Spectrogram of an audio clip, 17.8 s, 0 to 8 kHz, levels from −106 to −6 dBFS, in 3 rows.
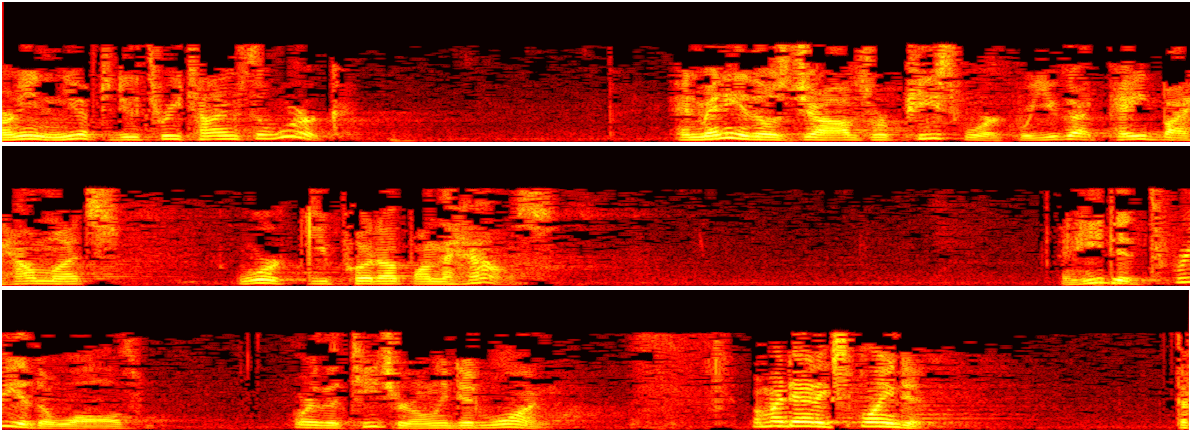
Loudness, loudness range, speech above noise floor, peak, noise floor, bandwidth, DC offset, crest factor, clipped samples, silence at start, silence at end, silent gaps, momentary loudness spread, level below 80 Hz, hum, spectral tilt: -26 LUFS; 7 LU; 40 dB; -8 dBFS; -66 dBFS; 5.8 kHz; under 0.1%; 22 dB; under 0.1%; 0 s; 0 s; none; 15 LU; -72 dBFS; none; -9.5 dB/octave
